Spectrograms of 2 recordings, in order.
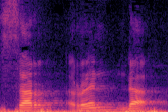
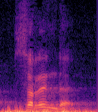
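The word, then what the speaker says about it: surrender: আছে সারেন্ডার সারেন্ডার সারেন্ডার উচ্চারণটা ভালো করে করবো আমরা ডাবল আর এর উচ্চারণটা যেন আসে সার রেন্ডা সারেন্ডার given সারেন্ডার okay next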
